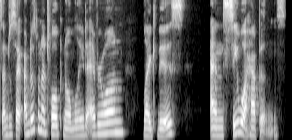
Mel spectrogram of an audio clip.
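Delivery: ordinary talk, nothing marked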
